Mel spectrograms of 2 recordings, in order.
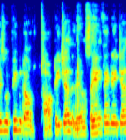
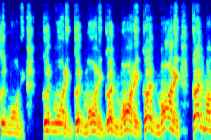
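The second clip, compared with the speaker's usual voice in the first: enthusiasm and energy building with every repetition; 3 dB louder than usual. Demonstrating a greeting repeated every day, with building energy and enthusiasm. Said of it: "I'm saying it with energy and enthusiasm".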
